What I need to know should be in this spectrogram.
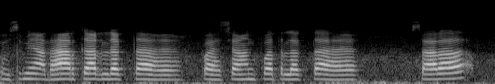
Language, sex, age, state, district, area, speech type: Urdu, female, 60+, Bihar, Darbhanga, rural, spontaneous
